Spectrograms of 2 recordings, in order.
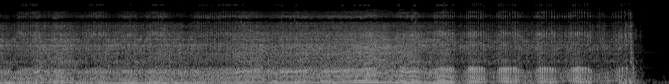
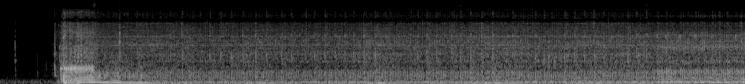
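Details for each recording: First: Ryobi string trimmer that wouldn't start, after carb cleaning with the idle screw turned back in: uneven buzz breaking into sputtering bursts, then dying. It runs mostly choked but struggles once the choke is off, pointing to a fuel or carb problem. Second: Ryobi string trimmer that wouldn't start, after a second ultrasonic carburetor cleaning with no adjustments: starts straight away and settles to a smooth, even buzz with no stumbling or surging. Runs properly.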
